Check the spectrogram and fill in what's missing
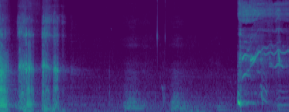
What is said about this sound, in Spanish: imagínense que hay un perrito junto a ustedes durmiendo. un bello Esperemos que no se escuche como tanto.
